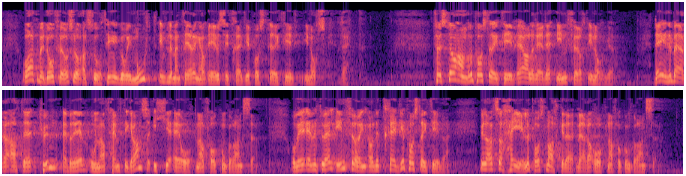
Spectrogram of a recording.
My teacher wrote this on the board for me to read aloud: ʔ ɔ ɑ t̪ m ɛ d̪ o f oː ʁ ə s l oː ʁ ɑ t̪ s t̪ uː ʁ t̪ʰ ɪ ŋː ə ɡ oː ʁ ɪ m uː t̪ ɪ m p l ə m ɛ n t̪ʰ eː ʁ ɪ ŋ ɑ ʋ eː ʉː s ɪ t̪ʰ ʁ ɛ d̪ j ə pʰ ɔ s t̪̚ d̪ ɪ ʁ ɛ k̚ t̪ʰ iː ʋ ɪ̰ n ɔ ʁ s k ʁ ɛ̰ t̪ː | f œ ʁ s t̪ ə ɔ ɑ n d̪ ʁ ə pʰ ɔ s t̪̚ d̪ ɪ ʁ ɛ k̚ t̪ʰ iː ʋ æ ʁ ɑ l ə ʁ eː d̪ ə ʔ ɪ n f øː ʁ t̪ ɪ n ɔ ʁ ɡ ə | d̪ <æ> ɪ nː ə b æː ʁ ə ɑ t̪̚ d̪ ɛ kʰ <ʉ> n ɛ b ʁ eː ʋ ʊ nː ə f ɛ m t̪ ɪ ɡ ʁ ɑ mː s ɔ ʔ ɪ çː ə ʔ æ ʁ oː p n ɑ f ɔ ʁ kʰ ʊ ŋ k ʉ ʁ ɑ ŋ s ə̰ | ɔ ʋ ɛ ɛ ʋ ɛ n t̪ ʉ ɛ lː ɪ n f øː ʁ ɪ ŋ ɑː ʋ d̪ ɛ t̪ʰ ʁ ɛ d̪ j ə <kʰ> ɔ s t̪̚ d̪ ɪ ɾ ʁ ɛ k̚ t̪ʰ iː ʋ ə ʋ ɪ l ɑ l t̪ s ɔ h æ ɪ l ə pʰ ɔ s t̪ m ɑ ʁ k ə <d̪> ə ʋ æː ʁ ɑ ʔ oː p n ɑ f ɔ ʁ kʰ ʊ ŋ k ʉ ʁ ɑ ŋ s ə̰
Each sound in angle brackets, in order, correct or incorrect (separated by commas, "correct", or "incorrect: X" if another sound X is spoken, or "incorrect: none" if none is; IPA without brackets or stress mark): incorrect: ɛ, correct, incorrect: pʰ, correct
